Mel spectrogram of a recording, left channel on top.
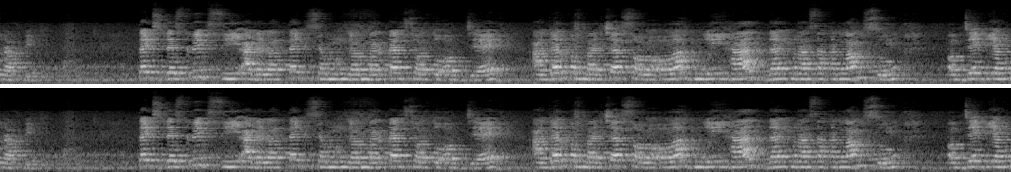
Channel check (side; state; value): left; noise; hum, 29 dB below the sound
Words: Teks deskripsi adalah teks yang menggambarkan suatu objek agar pembaca seolah-olah melihat dan merasakan langsung objek yang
